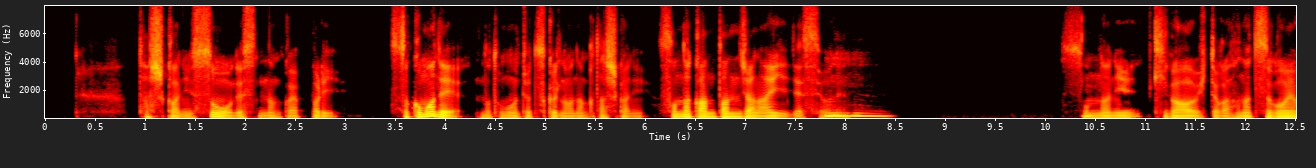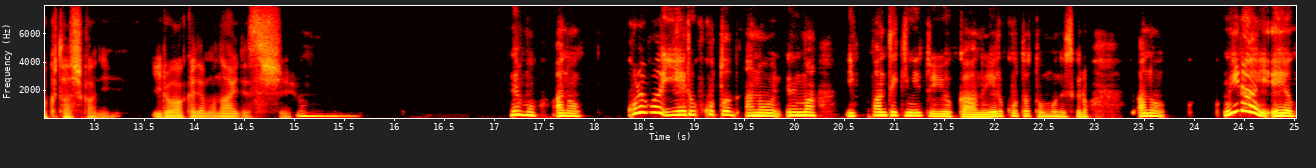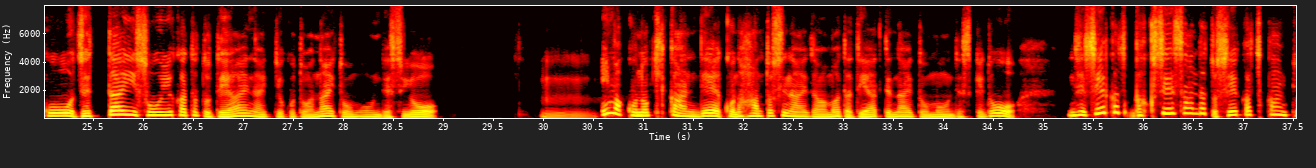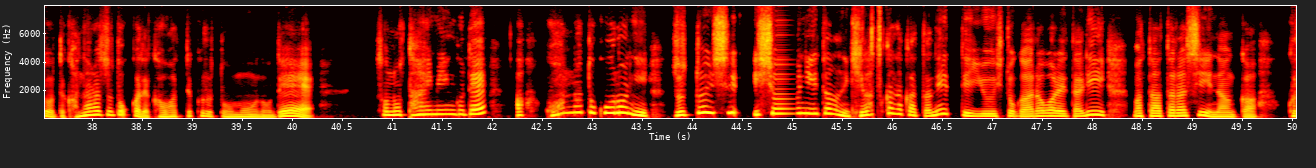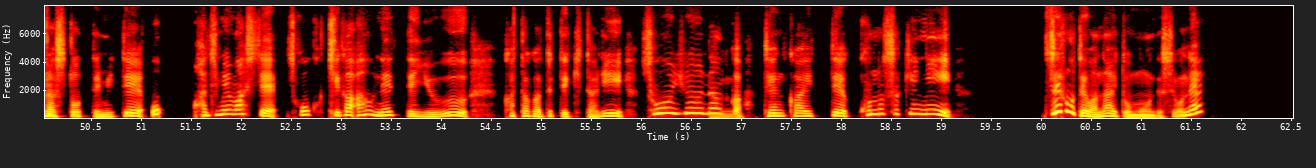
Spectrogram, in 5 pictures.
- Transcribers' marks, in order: other background noise
- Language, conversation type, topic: Japanese, advice, 新しい環境で友達ができず、孤独を感じるのはどうすればよいですか？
